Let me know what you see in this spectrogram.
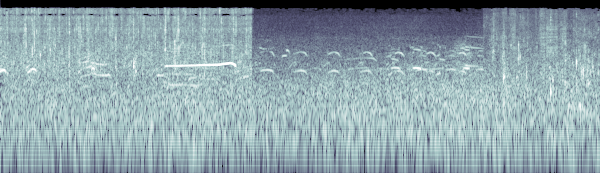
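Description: Birds calling again and again in short, quick notes, with one longer held call about two seconds in, over a steady background hiss.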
